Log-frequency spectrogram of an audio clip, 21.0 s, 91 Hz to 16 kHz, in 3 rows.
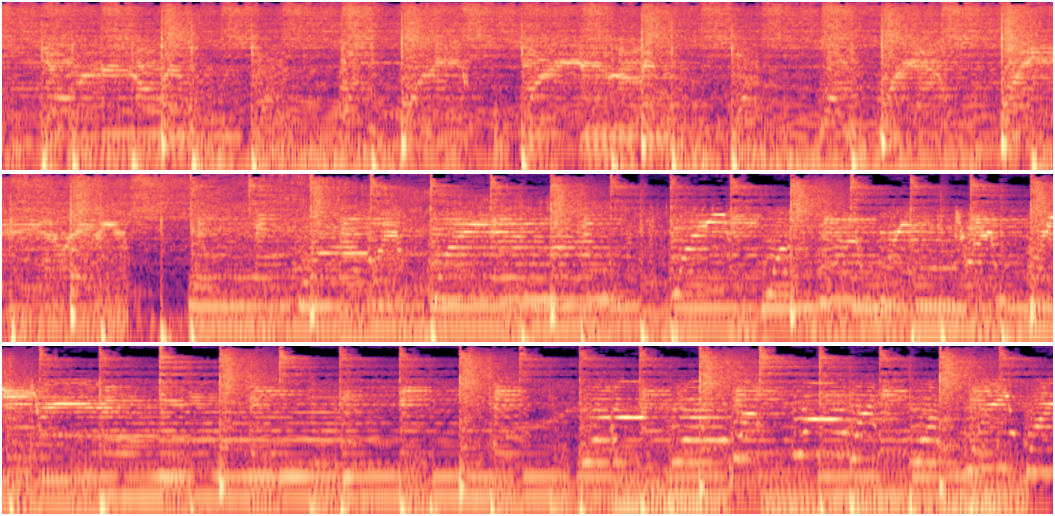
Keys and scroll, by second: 0.0-0.8 typing, 2.0 typing, 13.8-15.2 typing, 16.7 typing.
